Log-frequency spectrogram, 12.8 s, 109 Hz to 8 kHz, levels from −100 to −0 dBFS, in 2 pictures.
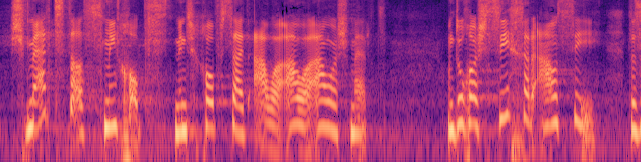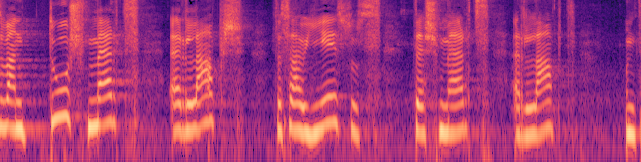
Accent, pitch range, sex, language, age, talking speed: Swiss, 240-280 Hz, female, German, 10-29, 135 wpm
